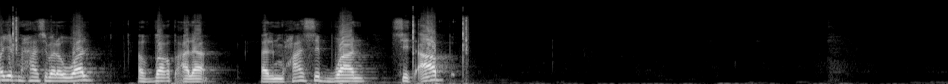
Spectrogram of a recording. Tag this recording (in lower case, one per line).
speech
